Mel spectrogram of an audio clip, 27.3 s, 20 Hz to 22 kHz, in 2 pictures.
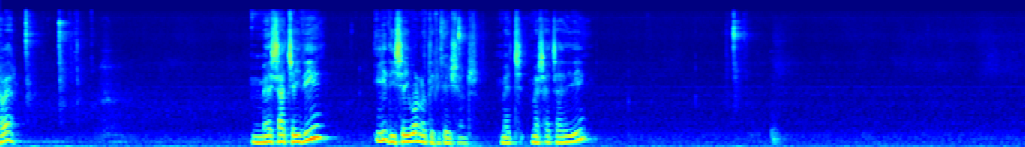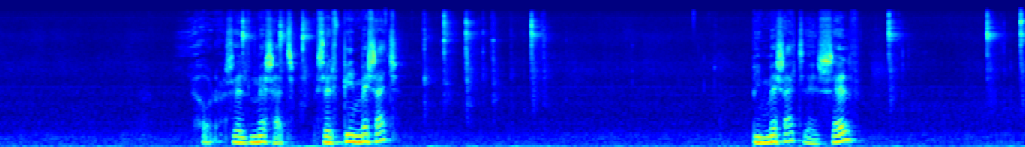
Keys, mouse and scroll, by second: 9.7 typing, 17.1-18.8 typing, 19.8-20.7 typing.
